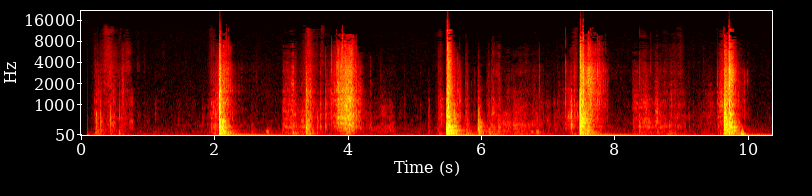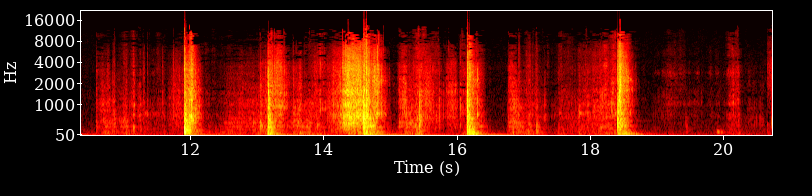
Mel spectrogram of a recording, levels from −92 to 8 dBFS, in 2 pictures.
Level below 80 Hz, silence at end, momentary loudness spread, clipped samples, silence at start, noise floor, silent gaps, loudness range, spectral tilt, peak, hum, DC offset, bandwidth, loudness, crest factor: -36 dBFS; 2.1 s; 26 LU; under 0.1%; 2.05 s; -61 dBFS; none; 7 LU; -4.5 dB/octave; 0 dBFS; none; under 0.1%; 13.5 kHz; -17 LUFS; 22 dB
